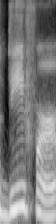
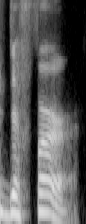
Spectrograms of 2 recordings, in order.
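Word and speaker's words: differ: Be careful with the pronunciation of defer, okay? It's not defer, because some students say I beg to defer on the idea. No, that's not accurate, okay? I beg to defer, okay? Defer, okay?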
